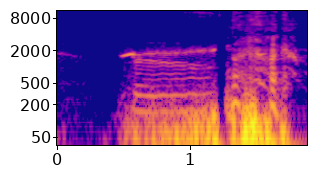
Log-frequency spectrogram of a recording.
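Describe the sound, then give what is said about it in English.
A voice imitates a jumbo jet taking off: a sustained whistling tone that gives way to a rough, breathy rushing roar, brief. “Let's see, like jumbo jet taking off.”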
